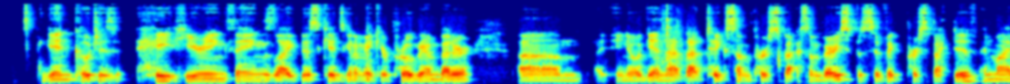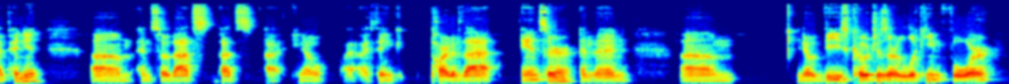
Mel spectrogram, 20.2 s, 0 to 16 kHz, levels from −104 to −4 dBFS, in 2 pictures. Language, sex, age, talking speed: English, male, 20-39, 160 wpm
